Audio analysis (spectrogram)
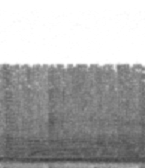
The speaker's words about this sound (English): For a moment, you looked like you were just soaking in the applause.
